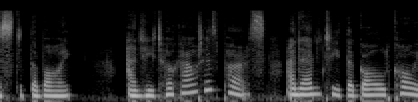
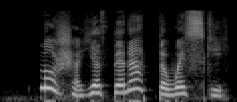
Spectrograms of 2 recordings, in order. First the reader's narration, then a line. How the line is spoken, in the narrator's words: exclaimed the good lady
